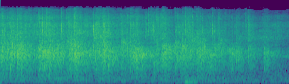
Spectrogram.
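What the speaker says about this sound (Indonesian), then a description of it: "Sekali lagi, kasih tepuk tangan buat Tuhan." A church congregation at a Christmas service claps together in a dense, steady round of applause that holds strong and then tapers slightly toward the end.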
